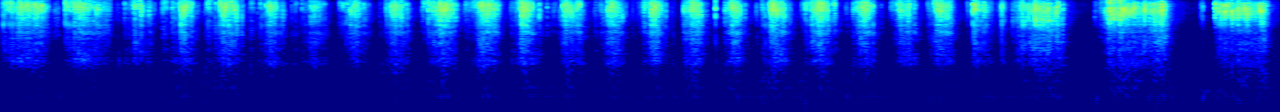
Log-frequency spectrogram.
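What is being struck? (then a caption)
Woven straw bag. Long nails scratch the woven side of a medium, hollow woven straw bag held up close, making quick, bright, dry scratching strokes. The strokes come in a fast, uneven run with short gaps between them, and a couple of longer pauses near the end.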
